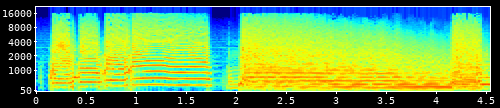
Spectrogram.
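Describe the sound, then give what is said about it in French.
Loud, gritty distorted electric guitar: a few quick clipped notes, a sustained bending note, a brief pause, then a thick, crunchy held chord ringing out to the end. “Comment a été inventée la distorsion Euh, la distorsion Ah oui, le truc qui fait qu'une guitare électrique sonne comme ça.”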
